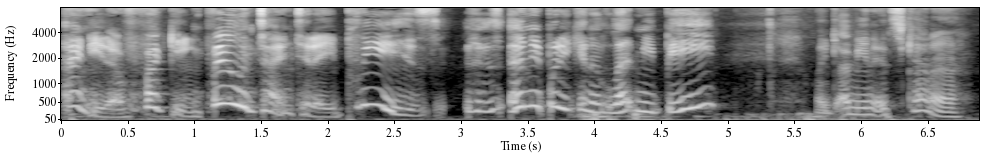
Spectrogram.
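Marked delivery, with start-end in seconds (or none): 0.0-4.9 high, whiny plea for a Valentine; mock lovelorn whimper; mock desperate single. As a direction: whine like a lonely person begging for a date. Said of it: "You're like".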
